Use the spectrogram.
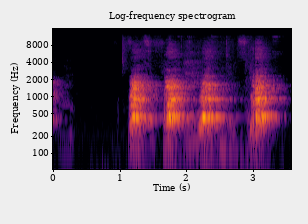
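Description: dogs barking

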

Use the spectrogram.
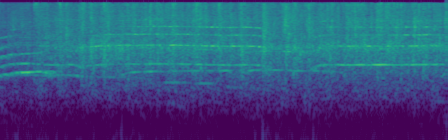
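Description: crowd cheering and applause

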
